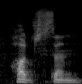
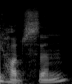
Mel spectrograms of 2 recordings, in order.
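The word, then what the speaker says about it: Hodgson: hod hod hod I don't know how to pronounce it hod hoden hod it's h o d g s her name Hodson it is yeah Peggy Hodson a single mother of four reported that her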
